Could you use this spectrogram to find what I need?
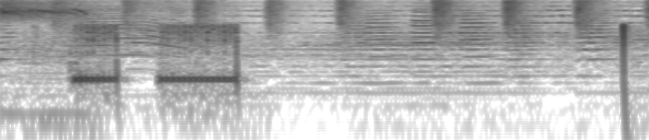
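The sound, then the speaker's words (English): Two long ringback tones sound over a phone line, a steady electronic purr repeating twice with a short gap, followed by quiet line hiss and a faint click. “I really, really hope that they answer. That it rings, this phone can't be off.”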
